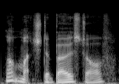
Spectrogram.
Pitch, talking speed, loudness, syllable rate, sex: 115 Hz, 250 wpm, -16 LUFS, 4.7 syllables/s, male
